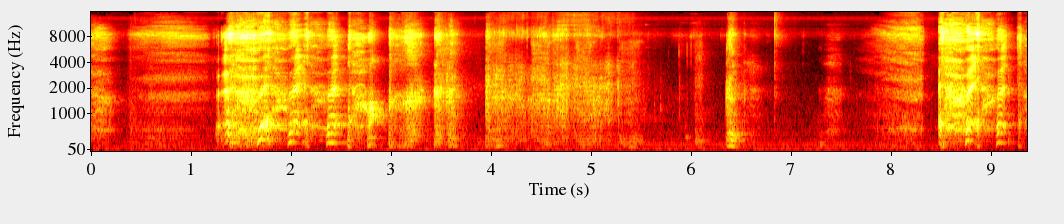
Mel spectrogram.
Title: Girl coughing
